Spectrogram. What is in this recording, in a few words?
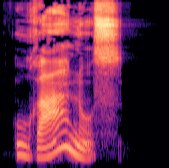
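"Uranus", German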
